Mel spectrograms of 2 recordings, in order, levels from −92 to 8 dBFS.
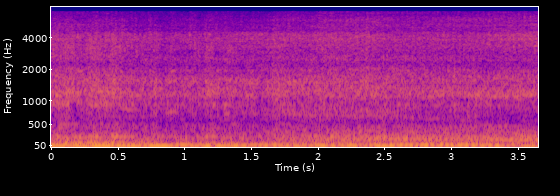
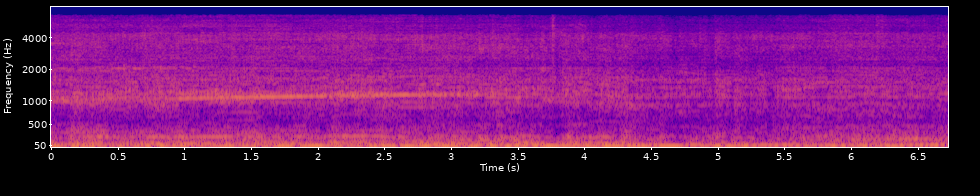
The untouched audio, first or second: first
